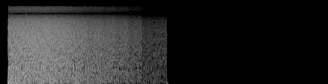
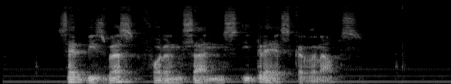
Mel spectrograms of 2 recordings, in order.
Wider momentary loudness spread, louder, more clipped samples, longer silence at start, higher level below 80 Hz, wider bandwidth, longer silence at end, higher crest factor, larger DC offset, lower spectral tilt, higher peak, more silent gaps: first, 19 LU vs 10 LU; first, -19 LUFS vs -26 LUFS; neither; second, 0.1 s vs 0.6 s; first, -44 dBFS vs -50 dBFS; about the same, 16 kHz vs 16.5 kHz; first, 1.6 s vs 0.85 s; second, 14 dB vs 20 dB; neither; second, -1 dB/octave vs -5 dB/octave; about the same, -10 dBFS vs -8 dBFS; neither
